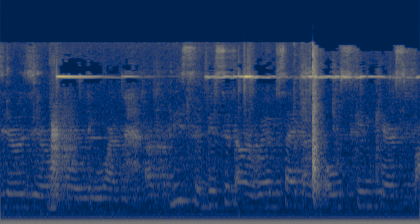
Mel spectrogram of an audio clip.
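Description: A hanging string of small bells being knocked by a climbing green iguana: metallic jingling and clinking, with two sharper strikes about half a second and about three seconds in and a thin high ringing that carries on after the first.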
